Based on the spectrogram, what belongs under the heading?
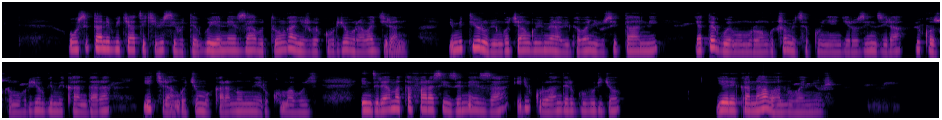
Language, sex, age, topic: Kinyarwanda, female, 25-35, education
